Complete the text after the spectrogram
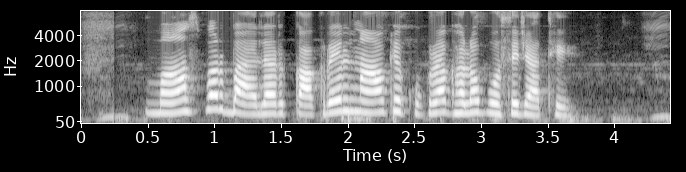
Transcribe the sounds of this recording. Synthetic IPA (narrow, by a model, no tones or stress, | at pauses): mãːspəɾbaːɪləɾkaːkɾeːlnaːʋkekʊkɾaɡʱɐlõpõːsed͡ʒaːt̪ʰeː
